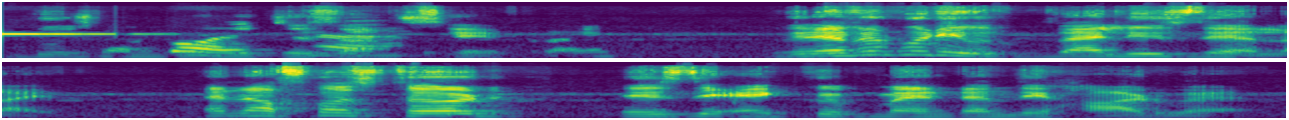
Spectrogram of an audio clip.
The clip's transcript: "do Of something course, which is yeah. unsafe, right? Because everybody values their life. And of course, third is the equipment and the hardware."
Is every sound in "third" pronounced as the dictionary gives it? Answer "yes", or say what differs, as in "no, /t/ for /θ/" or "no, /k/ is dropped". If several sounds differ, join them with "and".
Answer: no, /t/ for /θ/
